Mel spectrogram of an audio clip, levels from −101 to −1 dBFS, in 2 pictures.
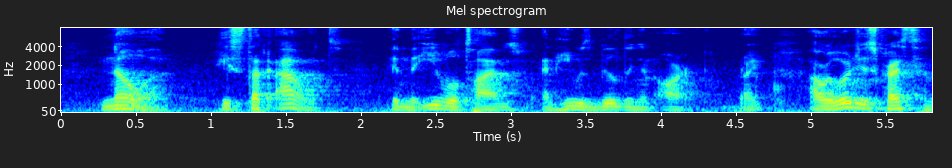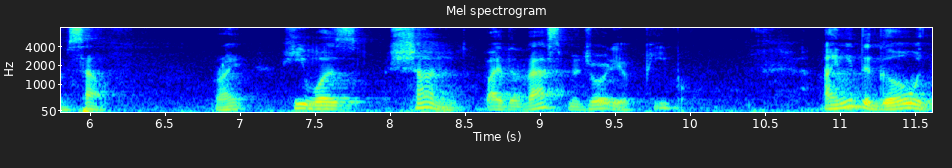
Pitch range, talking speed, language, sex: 95-125 Hz, 180 wpm, English, male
